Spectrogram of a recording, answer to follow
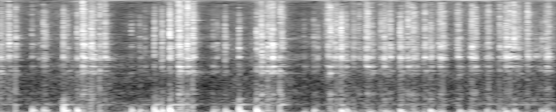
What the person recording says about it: ASMR Tapping Sounds on Popcorn Box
